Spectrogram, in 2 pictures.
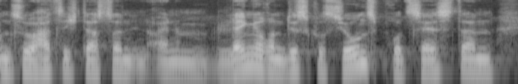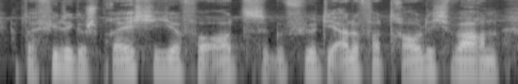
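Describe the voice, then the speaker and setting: This man speaks at a moderate pace in a medium pitch, his tone dark and mellow, with ordinary pitch variation. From Rhineland, Germany (Engelskirchen). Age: 50s. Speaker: city treasurer and lawyer. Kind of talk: interview.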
